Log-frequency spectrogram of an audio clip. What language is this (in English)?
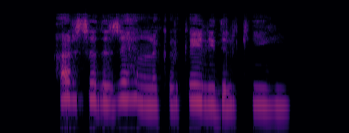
Pashto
